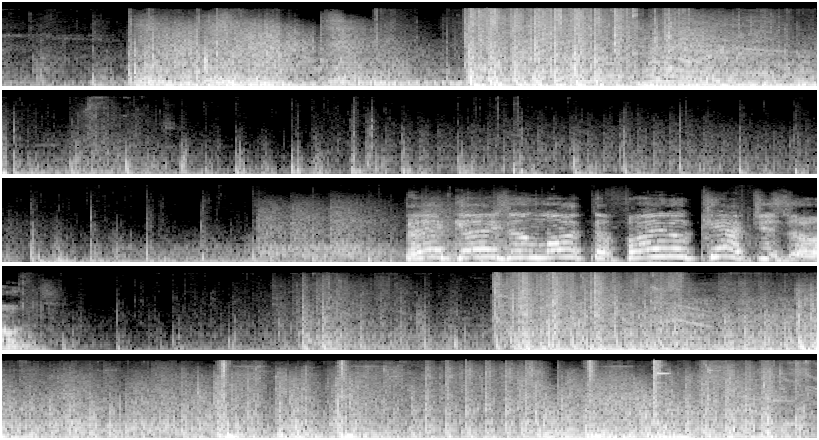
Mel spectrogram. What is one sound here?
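Automatic rifle fire rattles in bursts.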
